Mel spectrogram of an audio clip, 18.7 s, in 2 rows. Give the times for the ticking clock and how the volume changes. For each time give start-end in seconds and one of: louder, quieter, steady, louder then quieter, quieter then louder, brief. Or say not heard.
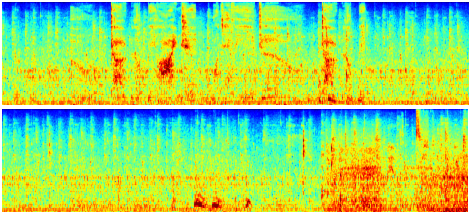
0.0-18.6 louder.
